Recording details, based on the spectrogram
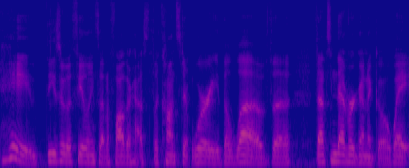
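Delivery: ordinary talk, nothing marked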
